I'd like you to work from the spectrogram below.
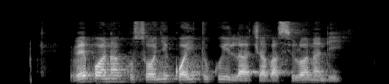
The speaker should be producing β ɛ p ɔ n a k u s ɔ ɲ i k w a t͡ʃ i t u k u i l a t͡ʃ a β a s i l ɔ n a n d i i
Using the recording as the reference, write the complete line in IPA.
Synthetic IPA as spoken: β ɛ p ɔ n a k u s ɔ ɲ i k w a i t u k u i l a t͡ʃ a β a s i l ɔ n a n d i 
